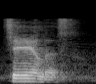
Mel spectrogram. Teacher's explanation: Jealous, the stress, the first syllable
